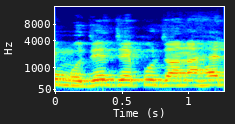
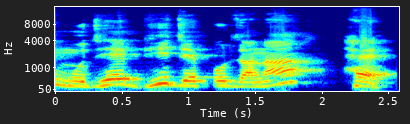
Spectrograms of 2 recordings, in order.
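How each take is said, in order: First: Said in the usual way. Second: Slow, "भी" pressed firmly; stress on भी. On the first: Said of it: "ये एक साधारण सी बात हो गई". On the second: Shown as a demonstration. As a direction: hit the word भी, slowly. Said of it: "बात को बल दे के कहते हैं".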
